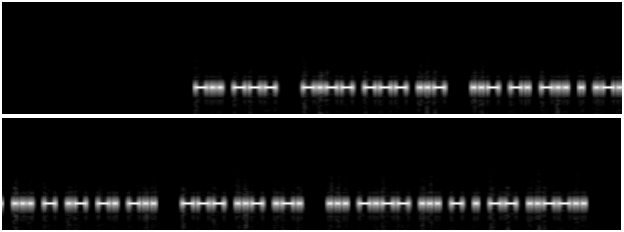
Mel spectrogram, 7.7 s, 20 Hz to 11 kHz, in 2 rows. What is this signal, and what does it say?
Morse code, heard as a keyed tone, about 52 wpm, 700 Hz. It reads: DO YOU UNDERSTAND OUR SYSTEM?
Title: Sentences from Top 1000 Words - Review Part 3 - 50wpm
